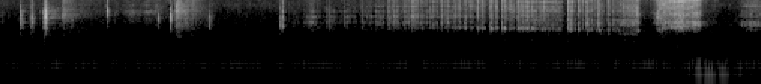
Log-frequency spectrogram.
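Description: A solid pink bar of soap held in the hand is carved and shaved with a metal utility knife blade. Sharp, bright scraping clicks come first, then a steadier run of dry scraping and rasping, with a low hum underneath.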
